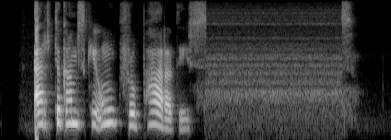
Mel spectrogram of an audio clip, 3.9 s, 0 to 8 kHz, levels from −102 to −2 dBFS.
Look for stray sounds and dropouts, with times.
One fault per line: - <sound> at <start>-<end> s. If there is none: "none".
none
